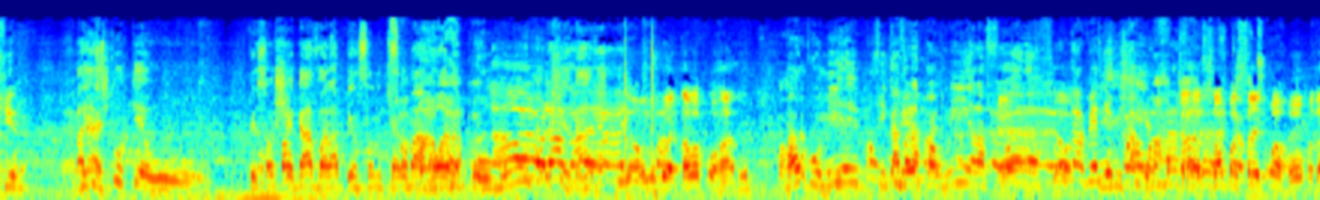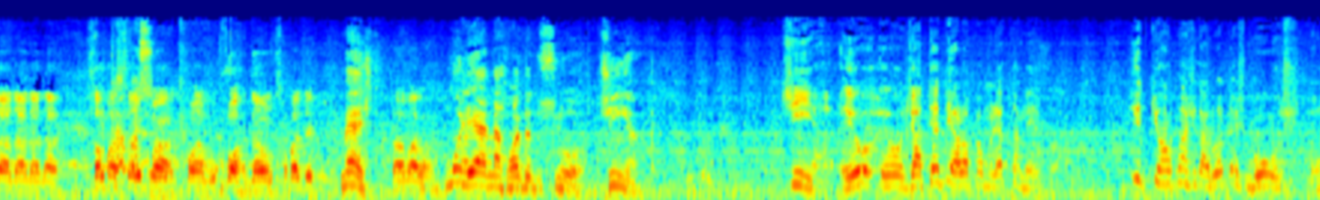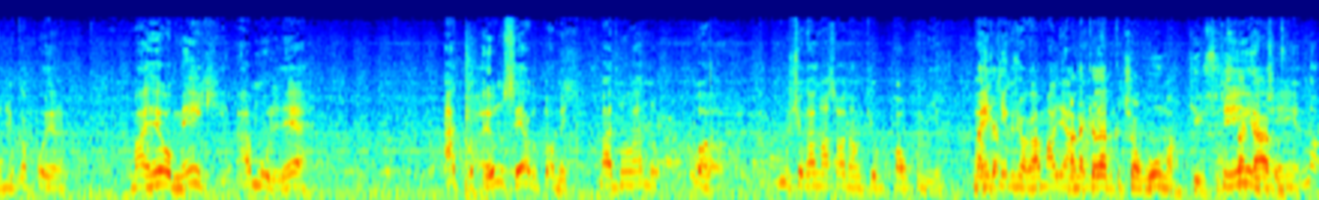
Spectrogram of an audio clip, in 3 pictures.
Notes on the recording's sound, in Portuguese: Gravação feita em um botequim no subúrbio do Rj.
